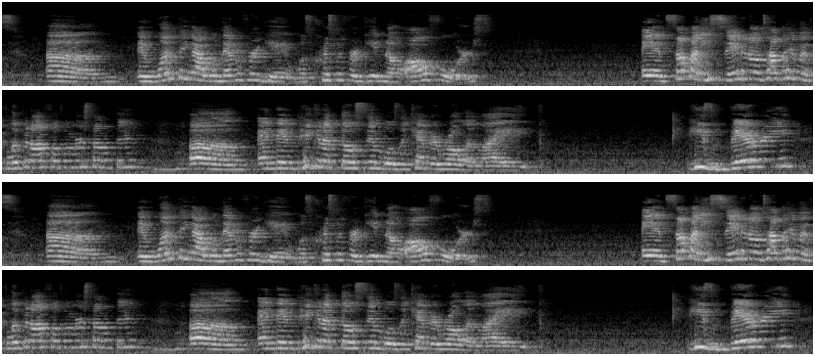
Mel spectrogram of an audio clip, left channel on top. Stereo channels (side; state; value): both; identical; correlation 1.00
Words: And one thing I will never forget was Christopher getting on all fours and somebody standing on top of him and flipping off of him or something. And then picking up those cymbals and kept it rolling. Like, he's very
